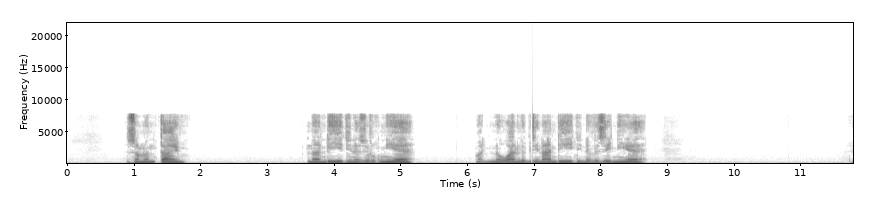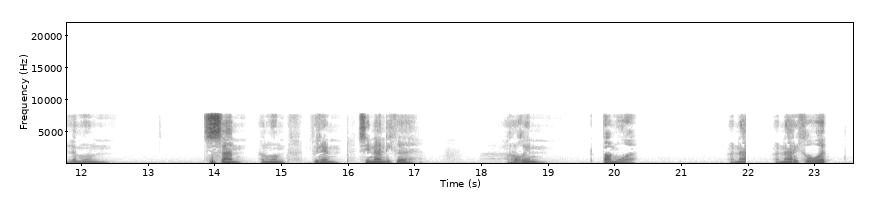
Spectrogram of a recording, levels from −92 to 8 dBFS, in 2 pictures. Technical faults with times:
0.00-23.59 low-delay AAC compression
6.95-6.98 CD skip
21.96 CD skip

